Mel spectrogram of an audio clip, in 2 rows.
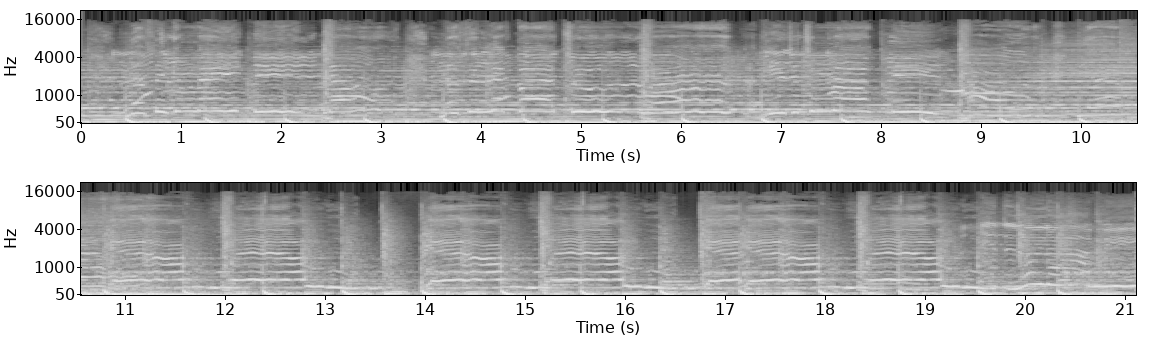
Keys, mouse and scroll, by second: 0.0 click, 1.6 click, 3.4-4.7 drag, 5.2-6.6 drag, 8.6 click, 9.3-9.9 typing, 10.1 click, 10.9 click, 12.7-14.7 drag, 15.6-16.8 drag, 17.5-18.5 drag, 19.3-21.1 drag.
